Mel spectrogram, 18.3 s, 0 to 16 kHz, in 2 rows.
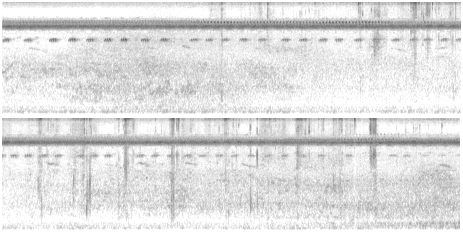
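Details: Lots of crickets chirping up close near Monmouth Park Racetrack, New Jersey, September 4, 2023: rapid pulsed chirps, about four per second, over a continuous high ringing trill, with scattered clicks and low rumble.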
